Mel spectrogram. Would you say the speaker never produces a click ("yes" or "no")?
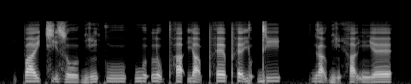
yes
